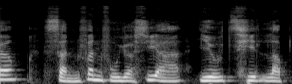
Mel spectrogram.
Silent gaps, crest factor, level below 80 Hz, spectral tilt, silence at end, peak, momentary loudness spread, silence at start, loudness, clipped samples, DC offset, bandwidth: none; 14 dB; -44 dBFS; -7 dB/octave; 0.1 s; 0 dBFS; 7 LU; 0 s; -15 LUFS; under 0.1%; under 0.1%; 15 kHz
